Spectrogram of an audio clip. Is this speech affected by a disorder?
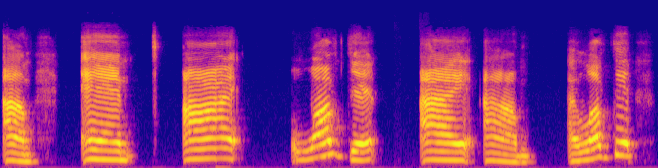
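Yes: aphasia after stroke; trouble with mental arithmetic, walking difficulty after stroke; over a year since stroke; fluent with frequent 'you know' fillers, restarts, trailing unfinished sentences.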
